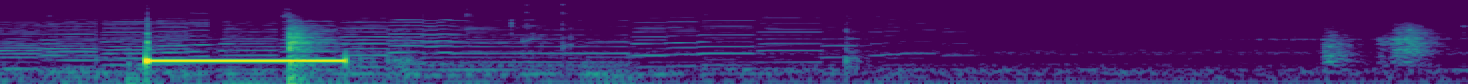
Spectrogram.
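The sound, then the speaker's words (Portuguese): A telephone line tone sounds as a call is placed to a guest: one steady electronic tone lasting about a second, followed by quiet line noise and a few faint clicks. “Vou ligar direto aqui, já vou abrir o canal e vou ligar direto pro Chico.”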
